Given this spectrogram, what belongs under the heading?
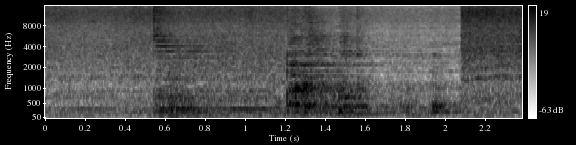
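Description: Spice paste with green chilli and ginger fries in a covered pan with a soft steady hiss and sizzle, marked by a few louder bursts of spitting and clatter.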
